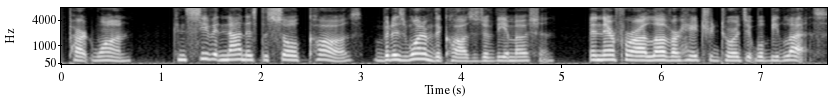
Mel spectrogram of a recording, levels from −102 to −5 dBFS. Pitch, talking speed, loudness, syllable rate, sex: 215 Hz, 225 wpm, -18 LUFS, 6.3 syllables/s, female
